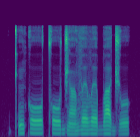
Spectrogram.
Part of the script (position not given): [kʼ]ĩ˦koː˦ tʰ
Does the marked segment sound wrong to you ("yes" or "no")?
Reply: no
